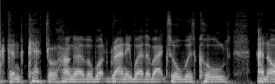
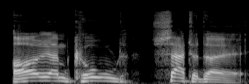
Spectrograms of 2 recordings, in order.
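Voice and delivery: slow, stretched zombie voice; 3 semitones higher, slower than usual. A narrator's reading. Zombie gives Nanny his name, slow and undead. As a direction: intone each word like the walking dead.

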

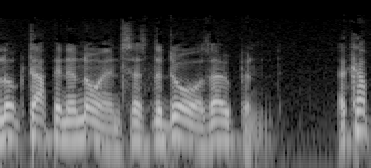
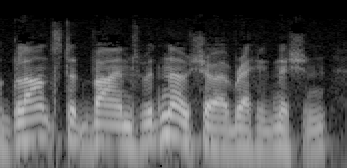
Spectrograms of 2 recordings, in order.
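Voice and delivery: ordinary delivery, nothing marked

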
